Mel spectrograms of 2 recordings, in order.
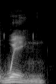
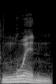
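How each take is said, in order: First: It begins with a plain w sound. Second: It begins with an ng sound before the w. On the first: The speaker calls it wrong. "or they pronounce it Wing, and it's it's not Wing" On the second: The speaker calls it right. "It's Nguyen, ... the ng sound"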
